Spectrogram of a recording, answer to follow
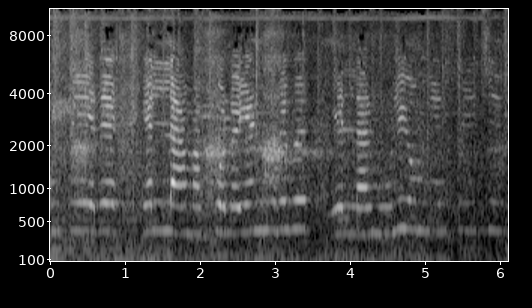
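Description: A young boy's voice over background music with a long, held melody line.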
